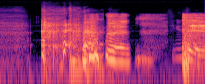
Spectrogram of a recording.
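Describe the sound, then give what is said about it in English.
A fairly loud fit of several harsh coughs in quick succession from someone who has had a cough for about a month, with raspy, voiced straining between bursts and a brief pause before a final cough. “I have had a cough for like a month, and it's really annoying.”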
